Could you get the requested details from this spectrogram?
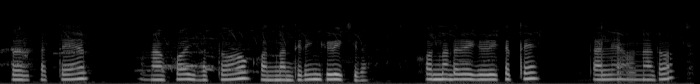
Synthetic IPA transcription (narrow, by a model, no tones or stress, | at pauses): kəɾkat̪ɛ | ɔnakɔd͡ʒʱɔt̪ɔkʰɔd̪mad̪iɾiɲɡiɽikid̪a | kʰɔd̪nad̪iɾɛɡiɽikat̪ɛ | t̪alɛɔnad̪ɔ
